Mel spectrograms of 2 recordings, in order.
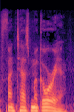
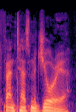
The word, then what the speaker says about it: phantasmagoria: the world's a wonderful phantasmagoria it is and absolutely do you like people who pronounce that word phantasmageria no but i do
